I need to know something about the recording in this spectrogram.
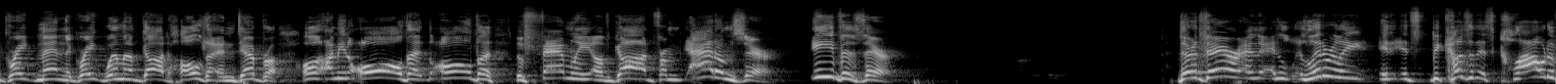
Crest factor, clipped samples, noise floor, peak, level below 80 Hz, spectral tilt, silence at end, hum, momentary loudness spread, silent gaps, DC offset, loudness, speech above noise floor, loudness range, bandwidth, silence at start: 14 dB; under 0.1%; -74 dBFS; -10 dBFS; -60 dBFS; -4.5 dB/octave; 0 s; none; 7 LU; 9.97-10.15 s, 10.87-11.55 s; under 0.1%; -22 LUFS; 52 dB; 4 LU; 16 kHz; 0 s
